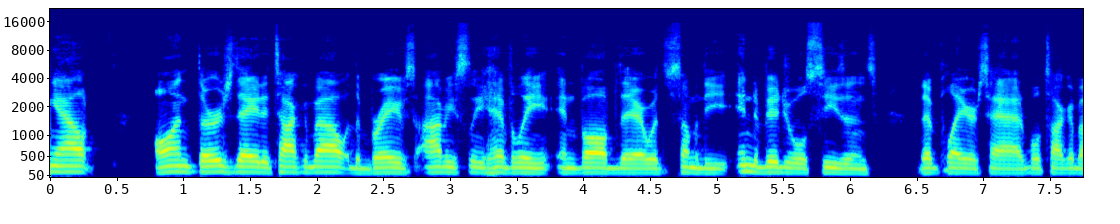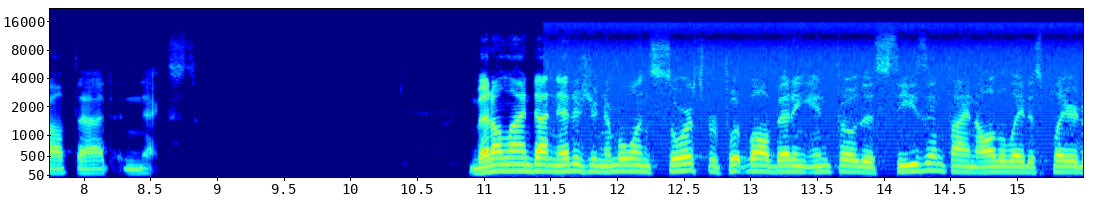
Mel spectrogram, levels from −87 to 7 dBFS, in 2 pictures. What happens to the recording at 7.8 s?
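Nothing goes wrong at 7.8 s; the speech there plays through intact, with no dropout, glitch or distortion.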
